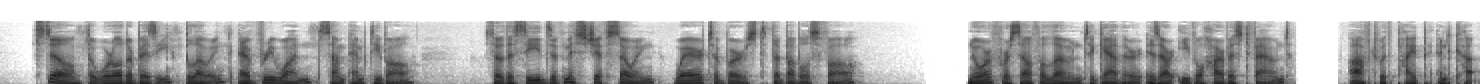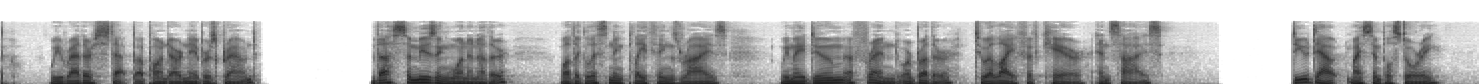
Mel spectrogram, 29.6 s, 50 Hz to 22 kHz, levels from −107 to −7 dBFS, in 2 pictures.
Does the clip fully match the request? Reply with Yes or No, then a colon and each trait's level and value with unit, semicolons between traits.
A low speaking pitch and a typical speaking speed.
Yes: very low, 95 Hz; average, 150 wpm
